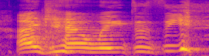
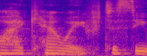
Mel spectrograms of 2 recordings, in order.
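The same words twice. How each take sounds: First: Loud, drawn-out gleeful repeat; mock eagerness. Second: Said in the usual way. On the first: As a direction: belt it out slowly, higher, hamming up excitement. Mocks own earlier eager thought.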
